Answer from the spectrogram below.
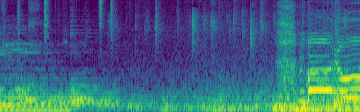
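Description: Steady rain hisses throughout, backed by a low rumble of distant thunder, while sustained musical tones play at the start and swell again at the end.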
